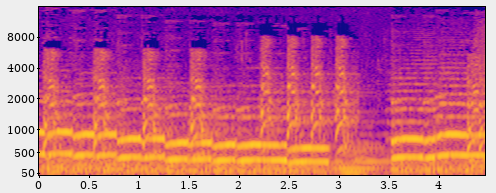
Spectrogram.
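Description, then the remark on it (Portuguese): A dog named Jupi howls in a studio in long, wavering tones that rise and fall in pitch as if singing along to the national anthem, loud, with a brief drop in the middle before the howling resumes. “Cachorro patriota.”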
